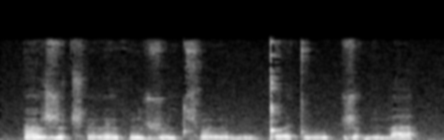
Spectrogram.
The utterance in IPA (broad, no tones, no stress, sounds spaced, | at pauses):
ã l ʐ ə ʈ͡ʂʰ ə̃ l ə̃ l f ũ ʎ ʐ u l t͡ɕʰ õ l ũ b ĩ b ǃ ɤ t u | ʐ ɤ b ĩ m a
